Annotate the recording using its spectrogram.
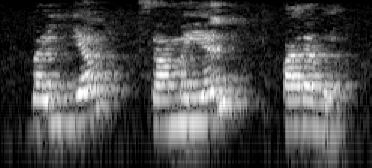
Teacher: தனக்குரிய இரண்டு மாத்திரை அளவிலிருந்து குறைந்து ஒலிக்கிறது · ஐகாரம் சொல்லின் முதலில் வரும்போது ஒரு ஒன்றரை மாத்திரை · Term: ஐகாரக் குறுக்கம்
